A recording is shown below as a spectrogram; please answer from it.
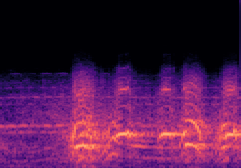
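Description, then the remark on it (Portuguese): A pack of dogs barking at night in quick, overlapping bursts, about five yelping barks in under two seconds, fairly loud, with no one talking. “Lá pelas tantas começou o barulho da cachorrada.”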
